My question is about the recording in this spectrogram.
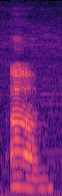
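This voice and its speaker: A woman's voice: medium pitch, fairly bright tone. A young woman gushing and giggling through casual game commentary, teary-eyed. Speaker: gaming video creator. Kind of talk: casual let's play commentary.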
